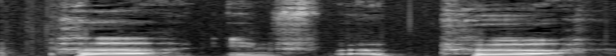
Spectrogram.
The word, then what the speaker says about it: Puur: Now, Puur, I think that's how it's pronounced in Flemish.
